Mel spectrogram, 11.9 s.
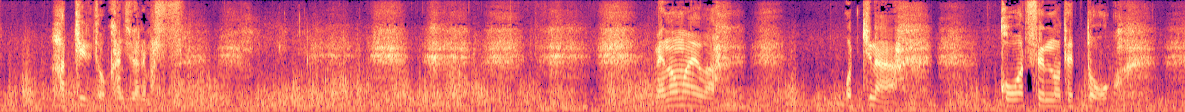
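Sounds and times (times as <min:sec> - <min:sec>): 
sea wind blowing: 0:00.0 - 0:11.8
speech: 0:00.8 - 0:02.6, 0:03.2 - 0:05.1, 0:06.6 - 0:07.8, 0:08.4 - 0:11.8.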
